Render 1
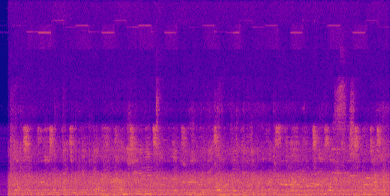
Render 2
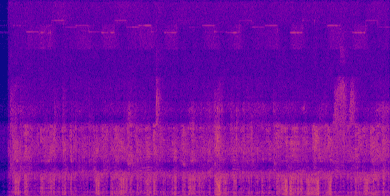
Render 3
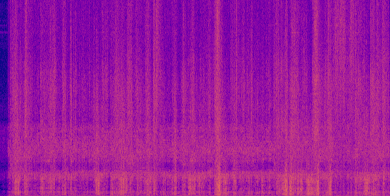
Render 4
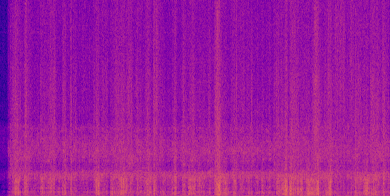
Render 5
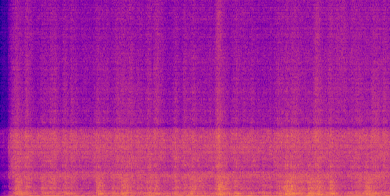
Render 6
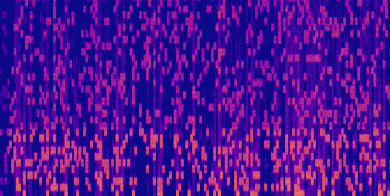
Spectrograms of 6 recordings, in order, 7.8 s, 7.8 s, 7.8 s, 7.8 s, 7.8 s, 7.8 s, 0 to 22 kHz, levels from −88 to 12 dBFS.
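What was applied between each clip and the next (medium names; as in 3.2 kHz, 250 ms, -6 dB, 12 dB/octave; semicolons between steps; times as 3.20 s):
graphic EQ 125/250/500/1000/2000/4000/8000 Hz -11/-5/-8/+4/-5/-6/+5 dB; spectral gate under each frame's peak -15 dB weak
self-modulated delay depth 0.2 ms; trim +7.5 dB
square wave that keeps the level; two-band feedback delay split 1 kHz, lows 159 ms, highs 455 ms, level -15.5 dB; trim -3.5 dB
reverberation RT60 0.55 s, pre-delay 3 ms, DRR -7.5 dB; trim -4 dB
random holes in the spectrogram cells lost 80%; in parallel at -11.5 dB: saturation -24 dBFS, distortion -9 dB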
